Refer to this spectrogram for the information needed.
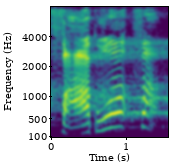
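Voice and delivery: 法国话 very slow and high, ending on fa; garbled pronunciation. Acted. Teacher struggling to copy the correction, slow loud garbled 法国话. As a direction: labour loudly through 法国话, botching hua as fa. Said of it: "你想说法国话吧".

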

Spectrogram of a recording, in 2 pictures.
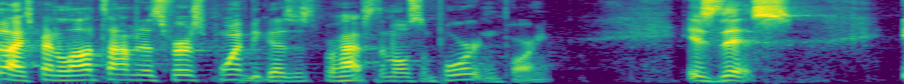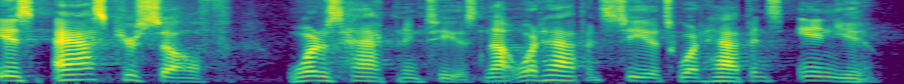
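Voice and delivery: ordinary talk, nothing marked

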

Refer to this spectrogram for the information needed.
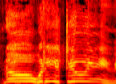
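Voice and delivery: high, loud startled no; startled refusal of a dare to jump in; alarmed refusal. Retold or imitated. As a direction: push back in alarm. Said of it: "And I was like".

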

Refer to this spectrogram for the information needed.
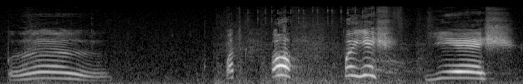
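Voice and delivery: loud high yell at the enemy; frantic gamer yell; shouting. Real, not acted. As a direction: shout get out. Yelling at enemy in game.

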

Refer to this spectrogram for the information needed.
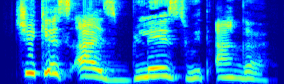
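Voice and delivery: ordinary delivery

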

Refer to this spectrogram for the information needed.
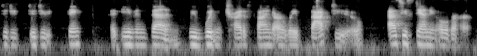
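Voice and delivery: ordinary talk, nothing marked

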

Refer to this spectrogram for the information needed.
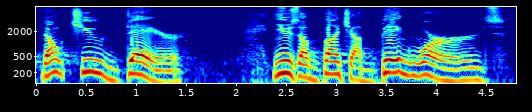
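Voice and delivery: slow, deliberate, each word weighed; stern warning. Retold or imitated. Training school teacher warning preachers, slow and stern. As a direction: lay down the rule slowly like an instructor. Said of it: "they told us in preacher training school".

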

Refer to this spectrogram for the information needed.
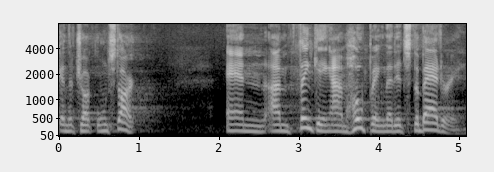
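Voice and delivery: normal talking voice

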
